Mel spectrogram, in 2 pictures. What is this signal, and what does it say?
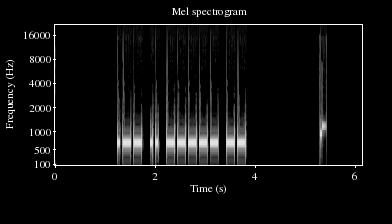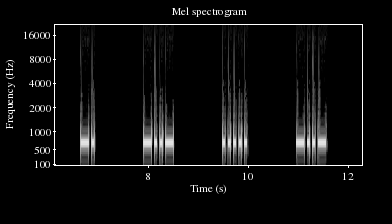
Morse code, heard as a keyed tone, about 22 wpm, spaced as for 11 wpm, 700 Hz. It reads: WI0M NX5X
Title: USA Call Signs - 4 Characters - 6x Character Spacing - 22wpm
